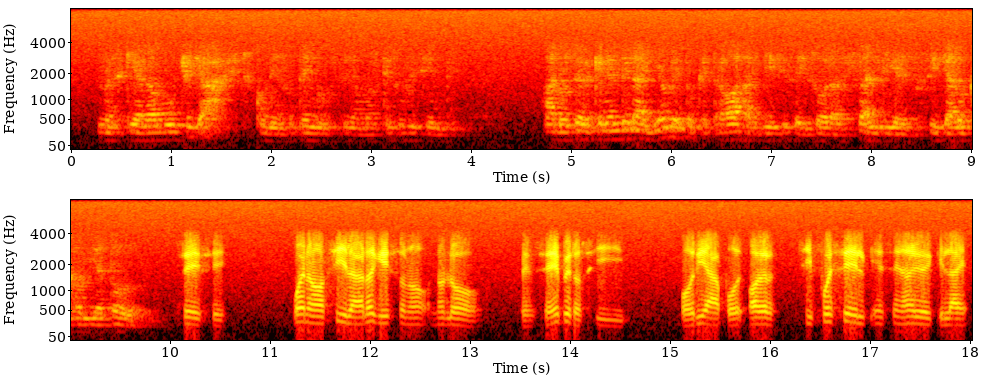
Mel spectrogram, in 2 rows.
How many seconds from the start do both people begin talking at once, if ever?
none

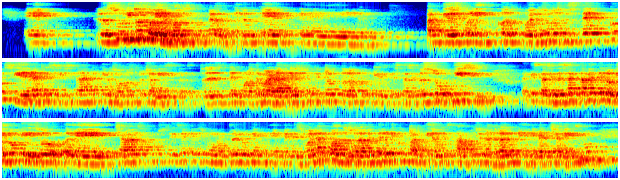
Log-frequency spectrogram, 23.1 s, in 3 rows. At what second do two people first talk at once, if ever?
none

